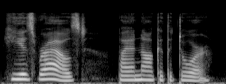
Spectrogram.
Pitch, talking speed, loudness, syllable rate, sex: 210 Hz, 240 wpm, -17 LUFS, 5.6 syllables/s, female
